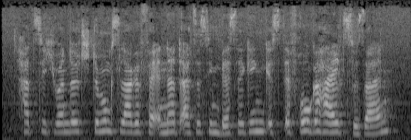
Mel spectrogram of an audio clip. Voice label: Reporterin, Stimmproben

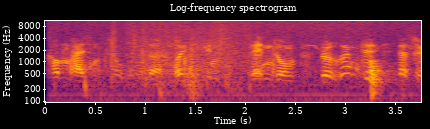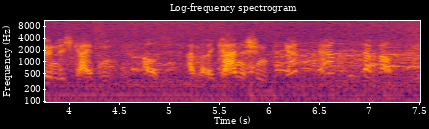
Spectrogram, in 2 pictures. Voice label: TV Moderator

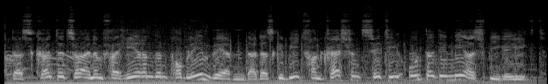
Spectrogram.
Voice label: Reporterstimme; MEMORIAL HOSPITAL - DIE TAGE NACH HURRIKAN KATRINA (DF 2022); Five Days at Memorial

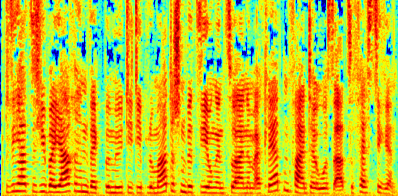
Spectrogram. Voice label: Nachrichtensprecherin; Madam Secretary

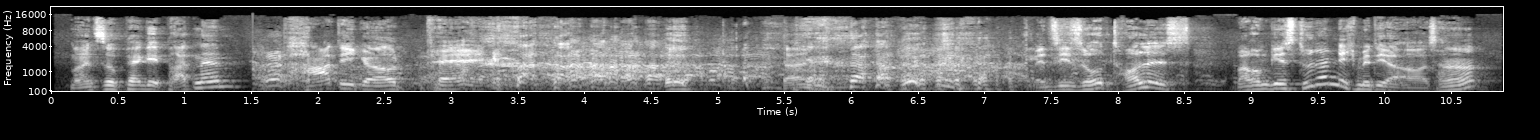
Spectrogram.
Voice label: Mann

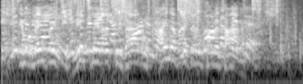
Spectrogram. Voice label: Reporterin

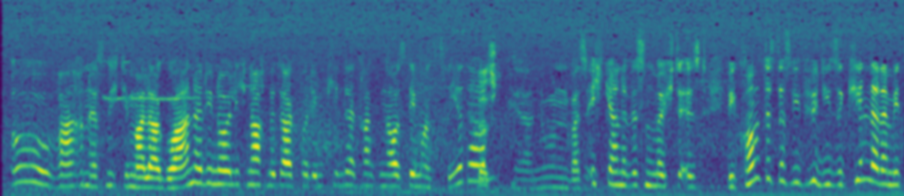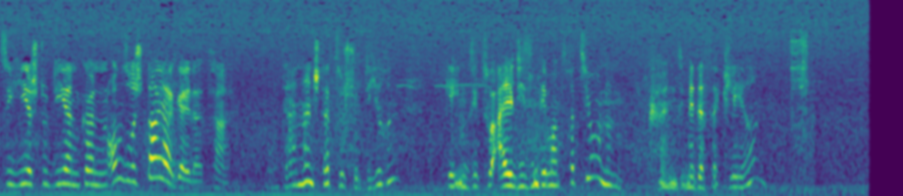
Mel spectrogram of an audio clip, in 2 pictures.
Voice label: Frau

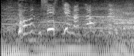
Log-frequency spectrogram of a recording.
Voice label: Rennende Frau

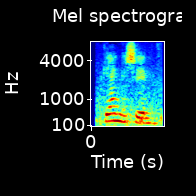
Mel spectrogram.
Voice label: Frau; Stimmproben; Arrow

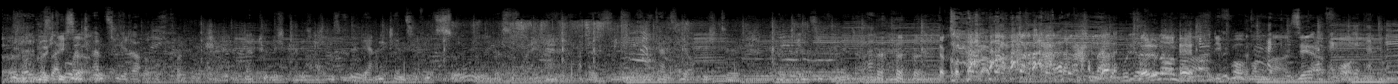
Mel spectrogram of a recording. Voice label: Taenzerin 2 Jungen Aeltere Frau; Maennerwirtschaft

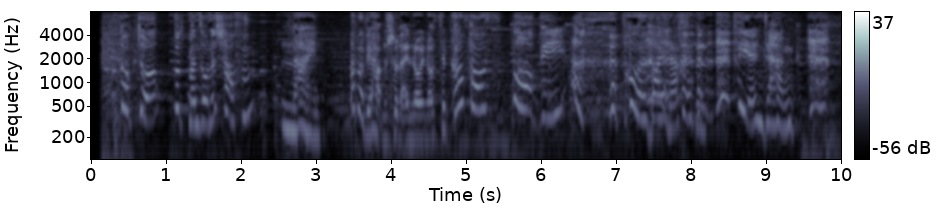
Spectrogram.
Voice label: Besorgte Mutter Kinderaerztin; Alle Hassen Chris

